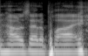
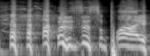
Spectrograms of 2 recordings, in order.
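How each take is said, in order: First: Said in the usual way. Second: Slow, louder repeat with a laugh. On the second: Real, not acted. Host echoing the chat question, laughing slowly. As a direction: laugh as you echo the question back.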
